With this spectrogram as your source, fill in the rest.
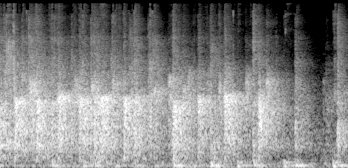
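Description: A class of students claps for a student group in steady rhythmic bursts, a close, lively patter of hands that rises and dips in waves before tapering off at the end.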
